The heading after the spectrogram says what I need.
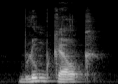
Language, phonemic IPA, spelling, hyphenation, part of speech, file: Dutch, /ˈblum.kɛlk/, bloemkelk, bloem‧kelk, noun, Nl-bloemkelk.ogg
- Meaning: a calyx (outermost whorl of flower parts)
